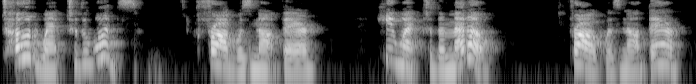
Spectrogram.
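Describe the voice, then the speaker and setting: A woman narrating a children's storybook aloud in a measured, clearly phrased way. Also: mid-range voice, expressive, fairly bright tone. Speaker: storybook reader.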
